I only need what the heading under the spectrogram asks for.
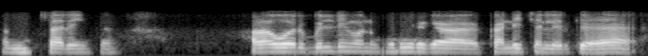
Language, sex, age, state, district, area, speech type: Tamil, male, 18-30, Tamil Nadu, Krishnagiri, rural, conversation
